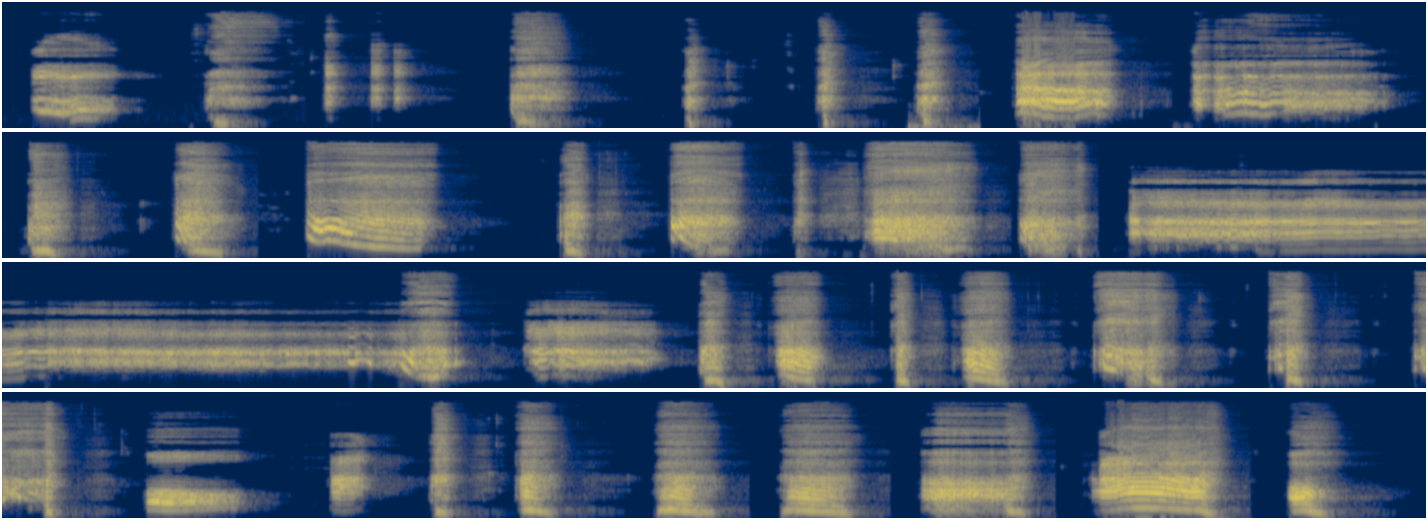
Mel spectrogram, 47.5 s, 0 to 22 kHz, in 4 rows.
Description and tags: Pain part 2: groan, torture, suffering, despair, man, male
torture, suffering, man, horror, voice, despair, pain, groan, male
